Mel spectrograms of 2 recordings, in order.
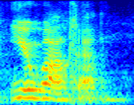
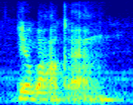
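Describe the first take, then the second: First: Said in the usual way. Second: Much softer echo of the thanks; a quiet afterthought you're welcome; softer repeat. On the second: Real, not acted. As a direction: drop it almost to a murmur. Thanking viewer, said twice.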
